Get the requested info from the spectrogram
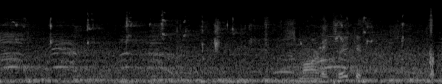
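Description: NBA game sound: a basketball bouncing on a hardwood court in repeated short strikes, over steady arena crowd noise, with a broadcast commentator's voice.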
